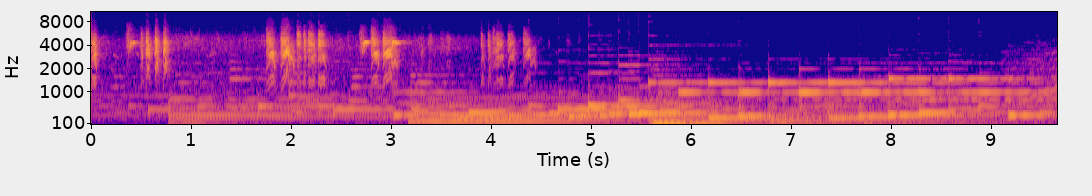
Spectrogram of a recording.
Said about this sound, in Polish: Różnice są i w głosie, ale trudne do wychwycenia. Warto się więc mazurkowi przyglądać i przyzwyczajać się powoli do faktu, że częściej możemy spotkać wróbla mazurka, a nie szarego wróbla domowego.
